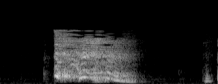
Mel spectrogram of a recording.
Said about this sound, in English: I'm going to cough one more time.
